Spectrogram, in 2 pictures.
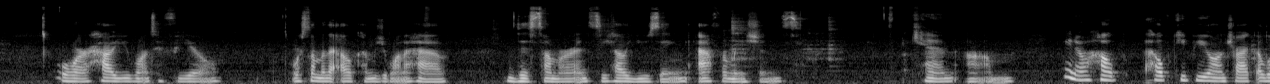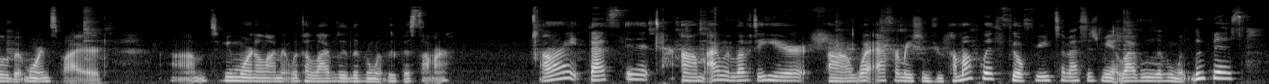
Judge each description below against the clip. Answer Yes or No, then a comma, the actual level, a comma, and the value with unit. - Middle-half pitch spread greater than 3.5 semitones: Yes, average, 4.2 semitones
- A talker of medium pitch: Yes, medium, 150 Hz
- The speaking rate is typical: Yes, average, 180 wpm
